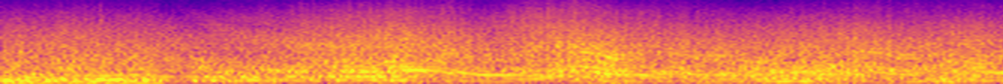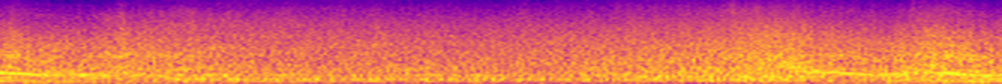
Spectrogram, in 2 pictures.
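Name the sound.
race cars on Dover oval in iRacing video game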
